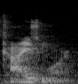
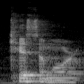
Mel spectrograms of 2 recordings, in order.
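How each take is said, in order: First: The name has no extra middle syllable. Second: The name has an extra middle syllable. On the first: The speaker calls it right. "That's how he pronounces his name" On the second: The speaker calls it wrong. "It's not Kissamore"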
